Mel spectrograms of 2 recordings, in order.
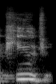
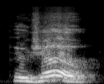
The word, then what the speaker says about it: Peugeot: and people would say why do you mispronounce your name what do you mean well you say puget it's not puget it's peugeot i thought well i guess i better learn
